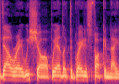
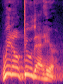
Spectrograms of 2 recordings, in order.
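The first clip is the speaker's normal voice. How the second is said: high-pitched, halting reprimand; scolding dad-like agent; 12 semitones higher than usual. Retold or imitated. Counter agent to an arguing traveler, hand out, scolding. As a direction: imitate an agent shutting a customer down. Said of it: "Like when your dad used to say".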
